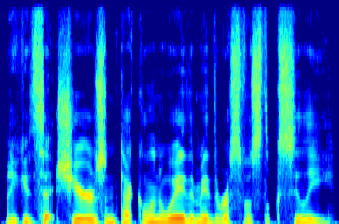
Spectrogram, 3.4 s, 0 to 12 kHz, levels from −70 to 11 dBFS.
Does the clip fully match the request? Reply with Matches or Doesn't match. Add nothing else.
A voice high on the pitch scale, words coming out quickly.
Doesn't match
